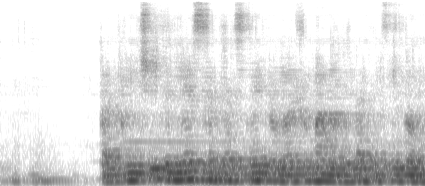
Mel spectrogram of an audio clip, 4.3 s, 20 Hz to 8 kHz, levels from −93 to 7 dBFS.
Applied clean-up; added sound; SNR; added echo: neural separator model SepFormer DNS4.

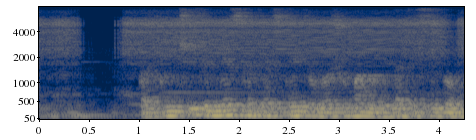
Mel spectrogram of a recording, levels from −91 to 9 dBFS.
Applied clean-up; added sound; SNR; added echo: none; Guitar; 15 dB; reverberation time 1.1 s.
